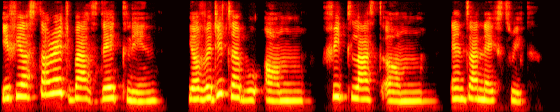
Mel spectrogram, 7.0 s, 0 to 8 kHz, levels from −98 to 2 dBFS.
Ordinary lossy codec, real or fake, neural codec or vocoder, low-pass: none; fake; codec, 16 kHz, 4.8 kbps, FACodec; none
